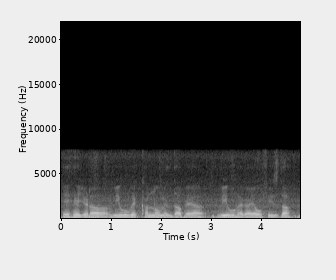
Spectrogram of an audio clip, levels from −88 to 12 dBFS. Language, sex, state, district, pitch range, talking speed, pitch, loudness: Punjabi, male, Punjab, Kapurthala, 120-130 Hz, 135 wpm, 125 Hz, -16 LUFS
